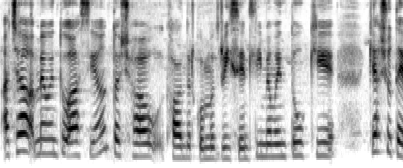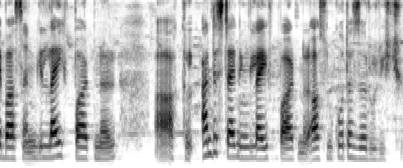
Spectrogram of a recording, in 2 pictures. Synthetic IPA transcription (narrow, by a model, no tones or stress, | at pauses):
ɐtːt͡ʃʰaːmẽʋɐnʲt̪oaːsijãt̪oɐt͡ʃʰaːʋkʰaːnd̪ɐɾkomɐt̪ɾiːsẽɳʈlimẽʋɐnt̪okikʲjaːt͡ʃʰut̪ɐjbaːsɐnɡilajfpaːɾʈnɐ̰ɾ̰ | kʰɐ̃ɳɖəsʈãːɳɖɪ̃ŋɡlajfpaːɾʈnə̰ɾʔaːsunkoːt̪azɐɾuːɾit͡ʃʰu̥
